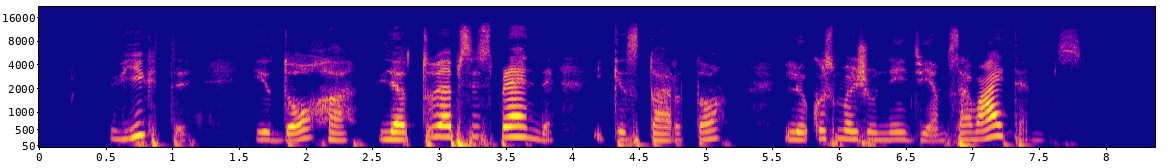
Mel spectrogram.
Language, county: Lithuanian, Vilnius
